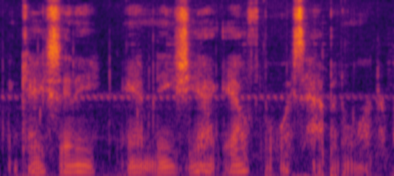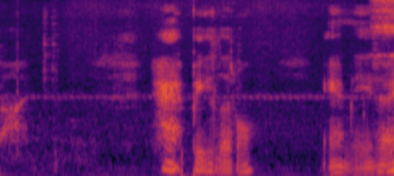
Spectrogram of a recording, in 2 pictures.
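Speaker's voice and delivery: soft, gentle whispered narration; soft painter narration. Acted. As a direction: whisper it like a calm painting show host.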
